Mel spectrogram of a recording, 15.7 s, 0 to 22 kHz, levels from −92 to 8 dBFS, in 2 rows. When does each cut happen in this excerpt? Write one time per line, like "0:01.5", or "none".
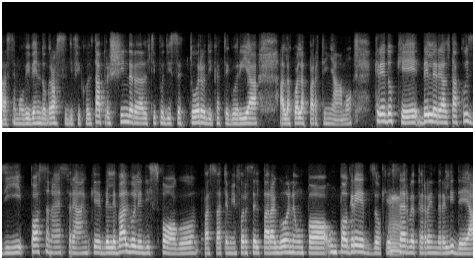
0:11.2
0:14.2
